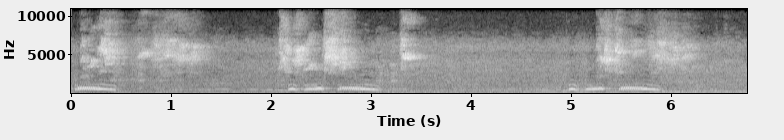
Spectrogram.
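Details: A young spotted dove gives three gentle cooing phrases, each a short run of soft rolling notes, spaced a few seconds apart. Bright chirping from other birds and a constant low rumble sit behind it.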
